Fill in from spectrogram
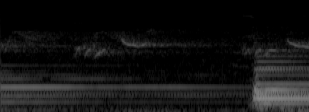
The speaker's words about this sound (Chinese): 你也可以听到小鸟的叫声。当你听到小鸟的叫声时，就仿佛它出现在你的面前，可是你不确定有几只小鸟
